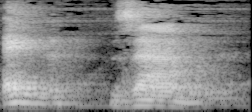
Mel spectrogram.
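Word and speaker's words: exam: exist ಎಕ್ಸಾಮ್ exist ಗೊತ್ತಾಯ್ತಾ ಸೋ ಇಲ್ಲಿ ಯಾವ ಸೌಂಡ್ ಬರ್ತಾ ಇದೆ ನಿಮಗೆ ಗ ಅದರ ಜೊತೆಗೆ ಜ ಜ ಅಲ್ಲ ಜ ಅಂದ್ರೆ ಜಿ ಮತ್ತೆ zಡ್ ಬರ್ತಾ ಇದೆ ಎಕ್ಸಾಮ್ ಎಕ್ಸಾಮ್ ಅಂತ ಬರುತ್ತೆ ಓಕೆ ಅರ್ಥ ಆಯ್ತಲ್ಲ ಎಕ್ಸಾಟಿಕ್ ಎಕ್ಸಬರೆಂಟ್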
